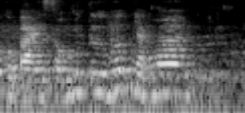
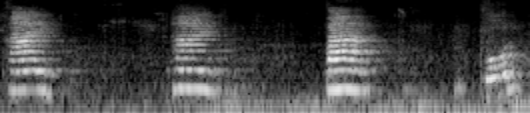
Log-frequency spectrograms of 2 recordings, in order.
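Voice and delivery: counting dance beats; 2 semitones higher, much slower than usual. Shown as a demonstration. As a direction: call the beats like a dance teacher. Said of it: "thầy [name] sẽ hướng dẫn đếm nhịp cùng hướng". (đếm nhịp nhảy theo nhạc)

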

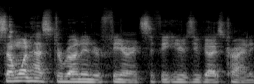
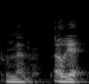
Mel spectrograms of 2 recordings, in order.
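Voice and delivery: ordinary delivery

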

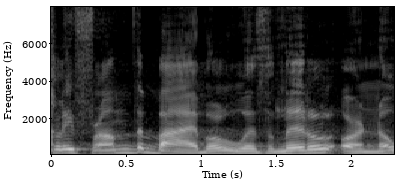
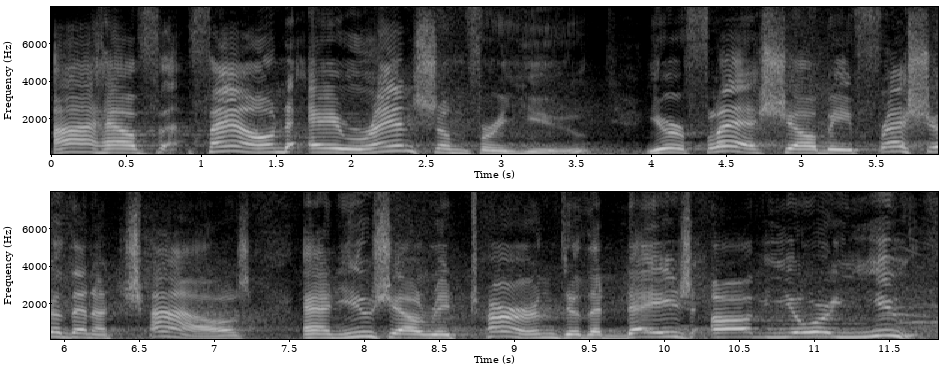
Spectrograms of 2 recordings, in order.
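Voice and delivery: preaching with force; 4 semitones higher, slower than usual. Acted. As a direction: declare it like a sermon. Proclaims scripture.

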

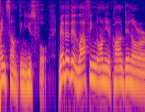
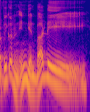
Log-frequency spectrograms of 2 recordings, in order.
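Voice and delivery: slow, hammed-up Indian accent; mock Indian accent; 4 semitones lower, slower than usual. Vlogger teasing his own people, mock Indian accent. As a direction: draw it out in a playful Indian accent. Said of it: "I can make fun of my own people".

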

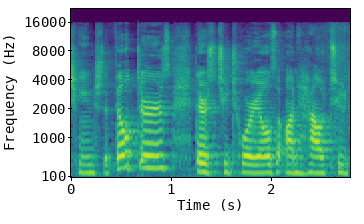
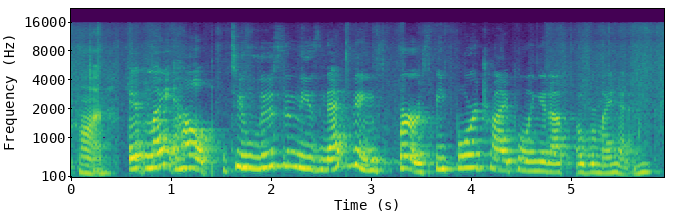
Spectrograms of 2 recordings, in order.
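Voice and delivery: talking inside a helmet; 3 semitones higher than usual. Real, not acted. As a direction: voice muffled by visor. Seen 5: Clear full-head helmet on; briefly lifted near 2.7-3.3s.

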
